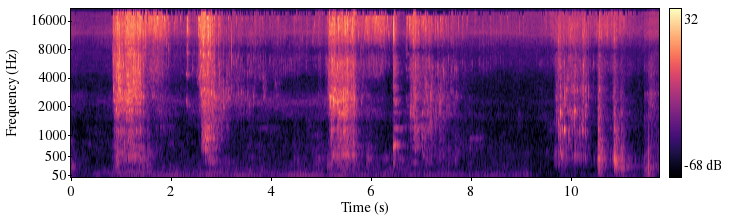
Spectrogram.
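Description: Four tumblers of water pour in separate splashy bursts into a pot with rice for egg biryani, close by, with quiet gaps between pours and a steady low hum underneath.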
